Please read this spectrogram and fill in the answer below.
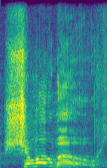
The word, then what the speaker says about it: Shlomo: Now, Solomon in Hebrew text, his name is pronounced Shlomo, you know, Shlomo, Shalom-o.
